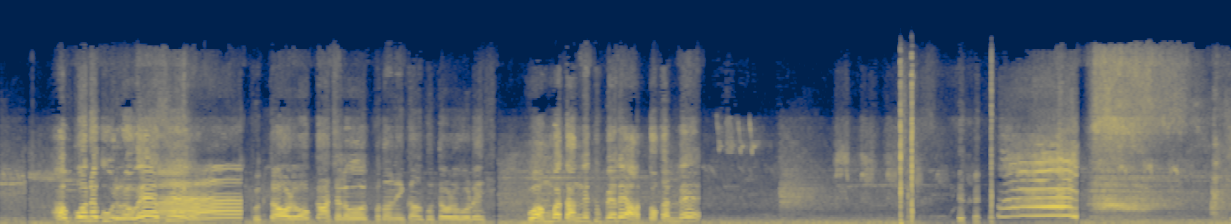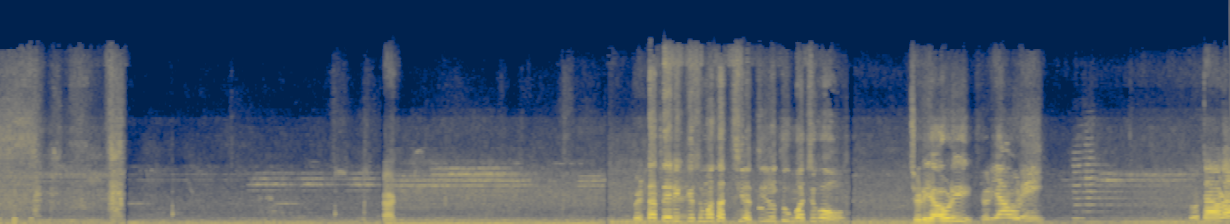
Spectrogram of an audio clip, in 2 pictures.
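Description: Young men talk with animation close by, outdoors.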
